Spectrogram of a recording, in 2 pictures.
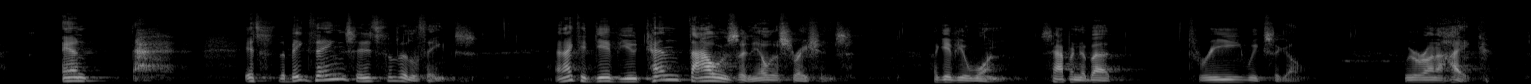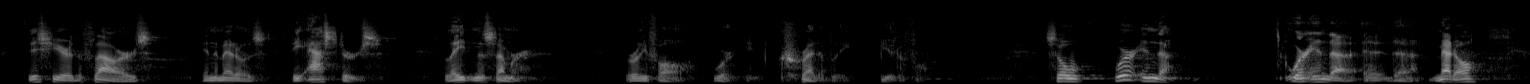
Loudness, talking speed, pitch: -36 LUFS, 120 wpm, 150 Hz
